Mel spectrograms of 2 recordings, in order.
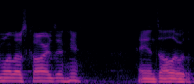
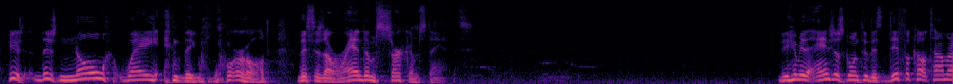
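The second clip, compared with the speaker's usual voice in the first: preaching; 5 semitones higher than usual. Acted. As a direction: drive it home to the room. Preacher climaxes the sermon.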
